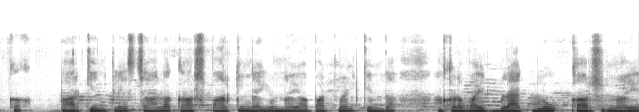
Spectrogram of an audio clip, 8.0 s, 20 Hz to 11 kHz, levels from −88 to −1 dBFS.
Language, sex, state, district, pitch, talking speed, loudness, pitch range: Telugu, female, Telangana, Nalgonda, 185 Hz, 120 wpm, -23 LUFS, 175-195 Hz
